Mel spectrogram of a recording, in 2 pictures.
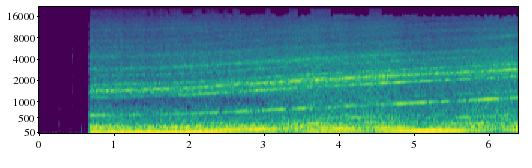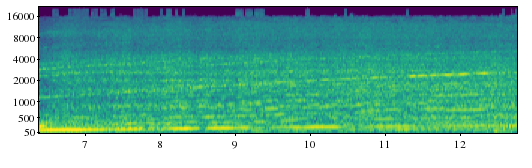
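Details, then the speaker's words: Turbo Honda Civic on dyno, boost somewhat high (about 1 bar minimum), compressions 12.5-13: engine pulls hard with rising pitch, then turns uneven and lumpy partway up as one cylinder drops out; suspected failed ignition coil. "Ühesõnaga, nüüd on vaja hakata vaatama, kas mõni süütepool äkki andis otsad reis."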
